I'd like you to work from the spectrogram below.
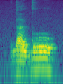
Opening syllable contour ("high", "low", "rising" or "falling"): low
